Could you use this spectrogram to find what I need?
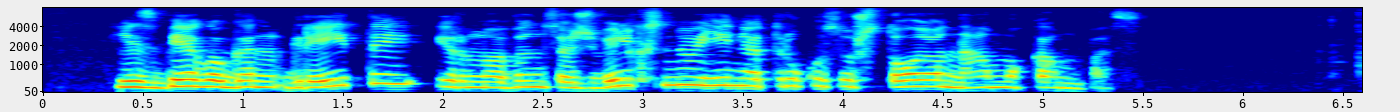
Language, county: Lithuanian, Utena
